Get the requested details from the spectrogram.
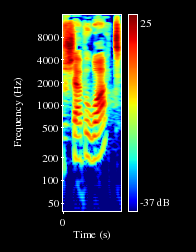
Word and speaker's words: Shavuot: And I say it incorrectly on my conversation in the conversation with Lori, but I did some more research afterwards. And so it is the festival of Shavuot.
